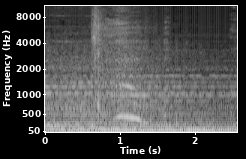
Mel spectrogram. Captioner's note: gasping for air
